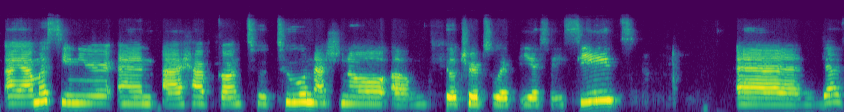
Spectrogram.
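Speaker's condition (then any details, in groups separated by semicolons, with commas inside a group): No condition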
